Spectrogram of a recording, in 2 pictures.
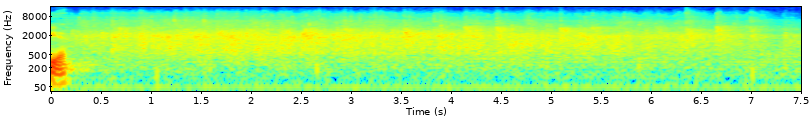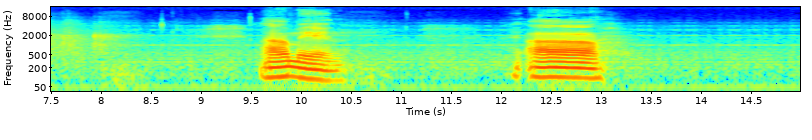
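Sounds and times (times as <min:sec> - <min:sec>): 
speech: 0:00.0 - 0:00.3, 0:09.6 - 0:10.5, 0:12.2 - 0:13.1
audience applause: 0:00.0 - 0:08.3.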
